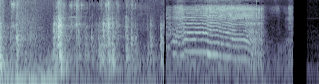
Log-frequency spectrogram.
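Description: Keys jangle as a room door is unlocked, followed by the door opening with a long, high, wavering creak that drops in pitch near its end before fading to silence.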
